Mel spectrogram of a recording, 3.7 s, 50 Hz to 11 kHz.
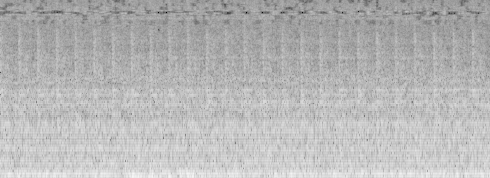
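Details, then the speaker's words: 2006 Ford F-150, about 198,000 miles, engine previously run without oil, hot after brake torture test, idling roughly: steady rapid knocking under rumble; described as rod knock and lifter noise, exact source unconfirmed. "et it cool down so it's got some lifter noise the rod knock sounds better yeah we fixed that part of it"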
